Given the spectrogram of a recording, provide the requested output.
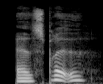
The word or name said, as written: adsprede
